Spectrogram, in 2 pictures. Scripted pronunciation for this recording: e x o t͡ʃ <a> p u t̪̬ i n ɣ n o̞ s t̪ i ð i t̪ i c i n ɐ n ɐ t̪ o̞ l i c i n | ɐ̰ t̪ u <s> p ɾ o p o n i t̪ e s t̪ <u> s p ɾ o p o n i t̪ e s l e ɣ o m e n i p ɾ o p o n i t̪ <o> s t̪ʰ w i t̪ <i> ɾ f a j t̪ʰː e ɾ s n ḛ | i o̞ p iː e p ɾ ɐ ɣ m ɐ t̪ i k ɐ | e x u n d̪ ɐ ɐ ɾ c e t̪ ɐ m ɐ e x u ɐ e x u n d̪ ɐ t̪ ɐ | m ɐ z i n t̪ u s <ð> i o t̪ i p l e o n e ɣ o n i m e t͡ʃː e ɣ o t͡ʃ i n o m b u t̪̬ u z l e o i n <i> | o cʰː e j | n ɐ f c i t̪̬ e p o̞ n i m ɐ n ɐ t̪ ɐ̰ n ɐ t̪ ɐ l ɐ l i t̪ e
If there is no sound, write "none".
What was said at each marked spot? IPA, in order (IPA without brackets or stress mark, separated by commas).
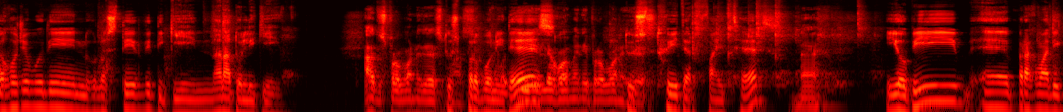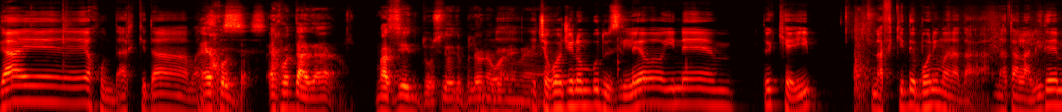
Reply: e, s, u, u, e, ð, e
